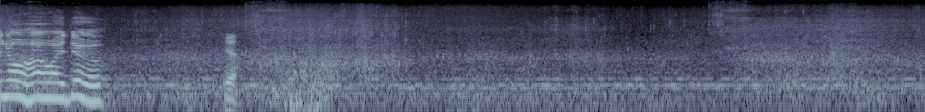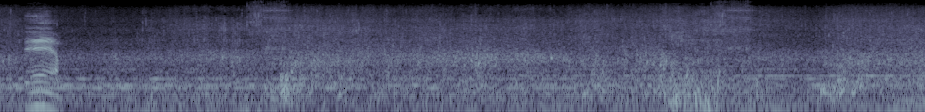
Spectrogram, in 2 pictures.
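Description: Ocean waves wash steadily below.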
